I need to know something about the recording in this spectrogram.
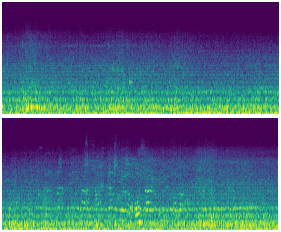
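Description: Wind buffets a microphone on an open kart at speed.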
